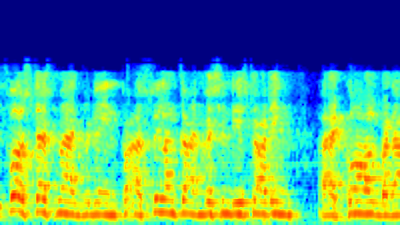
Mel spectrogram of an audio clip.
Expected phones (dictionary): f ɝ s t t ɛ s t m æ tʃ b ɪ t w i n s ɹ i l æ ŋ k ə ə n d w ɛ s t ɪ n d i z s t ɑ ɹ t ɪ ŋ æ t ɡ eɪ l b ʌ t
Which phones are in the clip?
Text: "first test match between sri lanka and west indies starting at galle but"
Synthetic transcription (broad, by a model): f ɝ s t t ɛ s t m æ tʃ b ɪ t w i n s ɹ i l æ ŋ k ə ə n d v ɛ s ɪ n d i s t ɑ ɹ t ɪ ŋ æ t ɡ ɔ l b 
